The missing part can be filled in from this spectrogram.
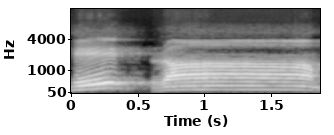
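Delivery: lengthened, stressed, drawn-out राम. Hindi lesson on long vowel marks, showing emphasis: stressed, lengthened राम. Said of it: "हम यहां पर जोर देकर बोल रहे हैं राम को".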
